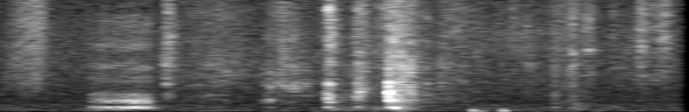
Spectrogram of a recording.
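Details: Domestic cat named Loki making odd noises indoors for no apparent reason: a short, nasal harmonic mew lasting a third of a second, followed by a brief chirp-like note and a few soft thumps in a quiet room.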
